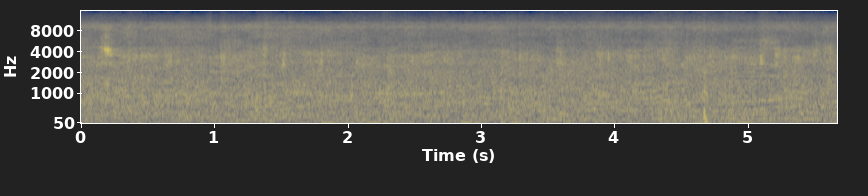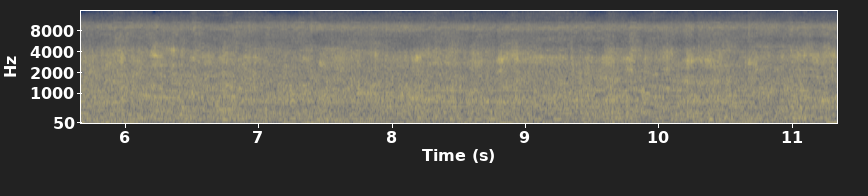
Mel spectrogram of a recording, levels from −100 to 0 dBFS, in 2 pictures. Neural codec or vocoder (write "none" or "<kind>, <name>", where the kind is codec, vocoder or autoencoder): codec, SNAC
